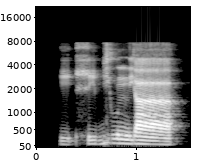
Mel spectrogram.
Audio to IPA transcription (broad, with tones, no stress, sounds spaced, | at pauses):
i˨ ʔ h i˧ b j u˦ n̪ j a˥˧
